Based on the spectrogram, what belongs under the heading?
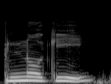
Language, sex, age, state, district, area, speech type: Tamil, male, 18-30, Tamil Nadu, Namakkal, rural, read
